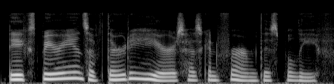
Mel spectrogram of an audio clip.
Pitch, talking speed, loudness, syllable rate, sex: 210 Hz, 160 wpm, -18 LUFS, 5.1 syllables/s, female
